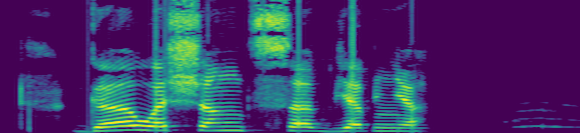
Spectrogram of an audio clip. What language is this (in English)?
Ghomala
